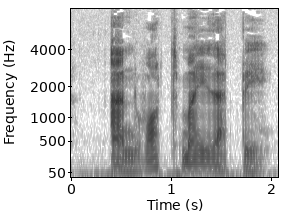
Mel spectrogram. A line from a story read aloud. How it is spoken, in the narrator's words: said Frodo quietly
